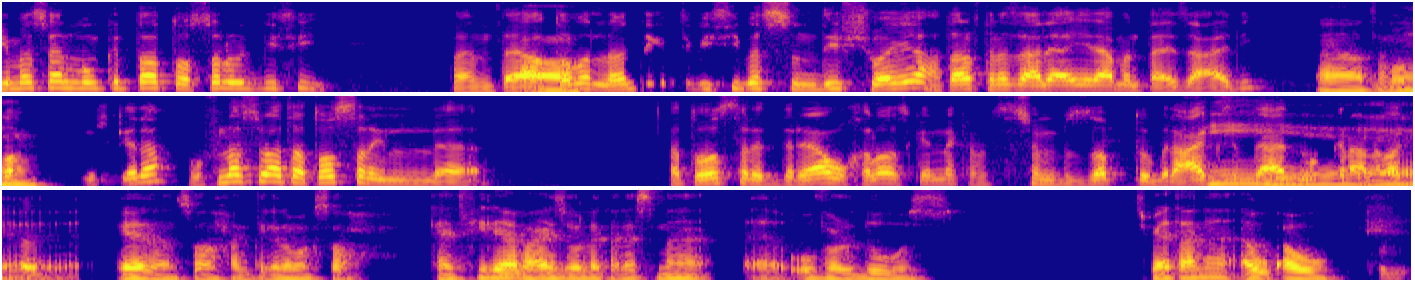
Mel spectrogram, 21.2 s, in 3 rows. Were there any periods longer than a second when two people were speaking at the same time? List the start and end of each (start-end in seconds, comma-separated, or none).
none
